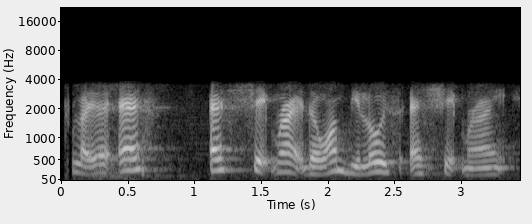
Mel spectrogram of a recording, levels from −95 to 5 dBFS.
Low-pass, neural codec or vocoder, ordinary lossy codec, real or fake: 3.6 kHz; none; Opus, 24 kbps; real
